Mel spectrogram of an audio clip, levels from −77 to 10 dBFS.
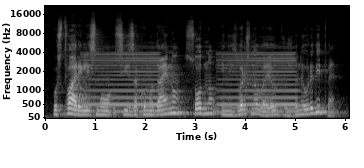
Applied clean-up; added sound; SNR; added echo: none; Bowed string instrument; 8 dB; none.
